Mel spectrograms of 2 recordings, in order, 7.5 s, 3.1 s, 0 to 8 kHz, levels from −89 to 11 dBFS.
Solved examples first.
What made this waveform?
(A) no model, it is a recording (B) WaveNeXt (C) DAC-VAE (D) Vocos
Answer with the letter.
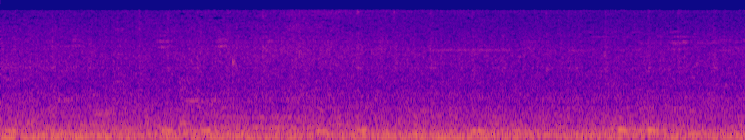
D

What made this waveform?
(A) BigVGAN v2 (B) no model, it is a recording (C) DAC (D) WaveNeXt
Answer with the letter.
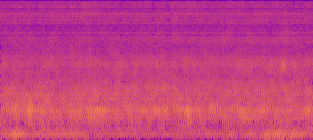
D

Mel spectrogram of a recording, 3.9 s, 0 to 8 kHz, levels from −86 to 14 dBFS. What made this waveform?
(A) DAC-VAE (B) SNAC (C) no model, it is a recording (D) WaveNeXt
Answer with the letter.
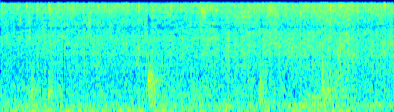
D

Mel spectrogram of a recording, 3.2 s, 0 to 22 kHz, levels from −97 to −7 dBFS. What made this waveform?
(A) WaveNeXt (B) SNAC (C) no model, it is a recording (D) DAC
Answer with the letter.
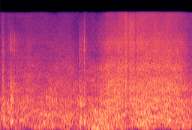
D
